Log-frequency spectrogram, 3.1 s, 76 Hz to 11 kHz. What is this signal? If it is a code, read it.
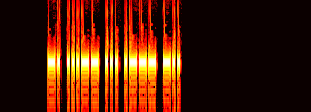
Morse code, heard as a keyed tone, about 50 wpm, 700 Hz. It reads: N3SJD
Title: USA Call Signs - 5 Characters - Repeated 3x - 50wpm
